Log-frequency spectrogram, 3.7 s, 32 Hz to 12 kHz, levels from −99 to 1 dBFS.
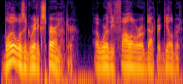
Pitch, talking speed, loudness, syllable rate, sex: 105 Hz, 180 wpm, -17 LUFS, 6.2 syllables/s, male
